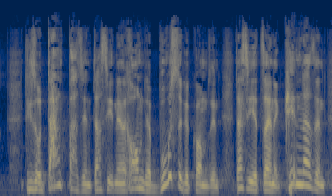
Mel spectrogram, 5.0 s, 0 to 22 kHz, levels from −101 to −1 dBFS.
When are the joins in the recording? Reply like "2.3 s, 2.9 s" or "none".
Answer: none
